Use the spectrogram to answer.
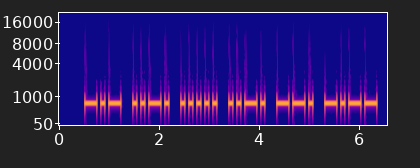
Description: Morse code, heard as a keyed tone, about 15 wpm, 700 Hz. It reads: KF5FGY
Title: USA Call Signs - 6 Characters - Repeated 2x - 15wpm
